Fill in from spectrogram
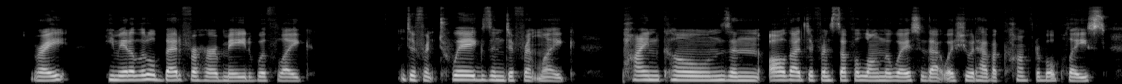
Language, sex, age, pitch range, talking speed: English, female, 10-29, 175-200 Hz, 185 wpm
